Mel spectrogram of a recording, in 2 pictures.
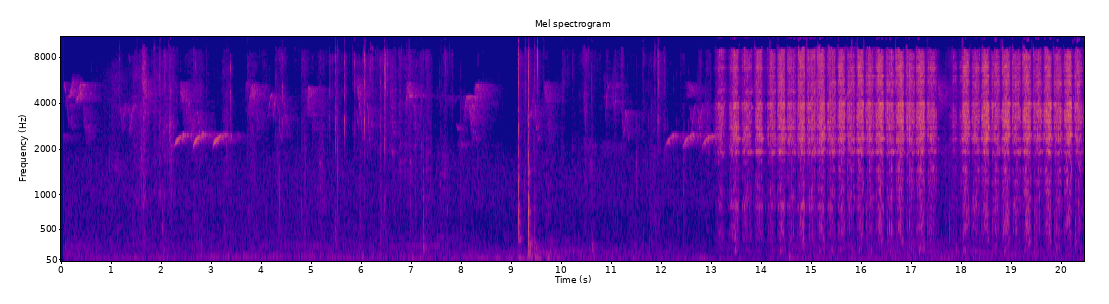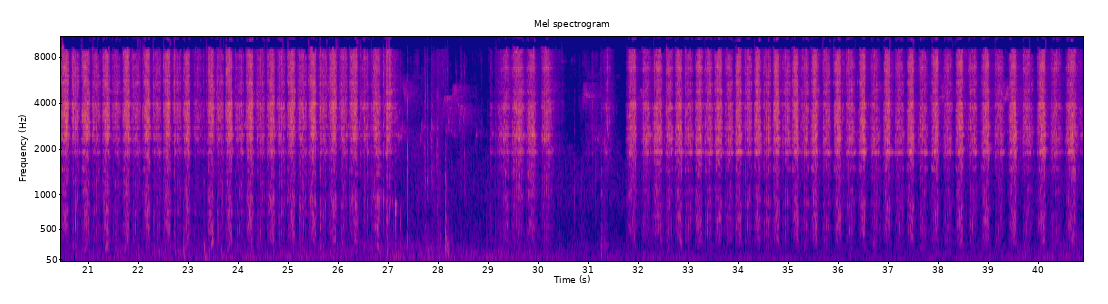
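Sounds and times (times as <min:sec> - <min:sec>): bow saw cutting branch: 0:12.9 - 0:28.2, 0:29.0 - 0:30.4, 0:31.2 - 0:40.9.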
